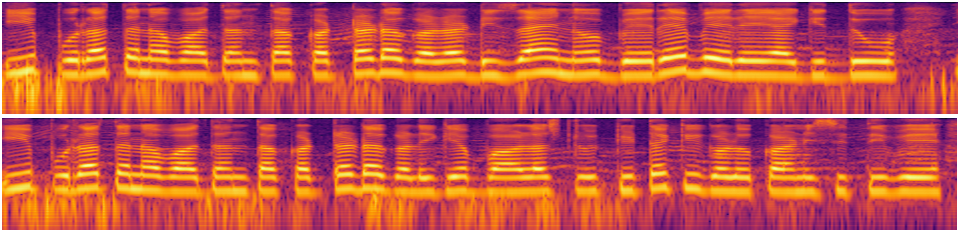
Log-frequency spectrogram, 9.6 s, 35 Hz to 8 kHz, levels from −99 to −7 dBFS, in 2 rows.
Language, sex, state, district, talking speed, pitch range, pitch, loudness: Kannada, female, Karnataka, Bidar, 80 wpm, 225-250 Hz, 230 Hz, -16 LUFS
